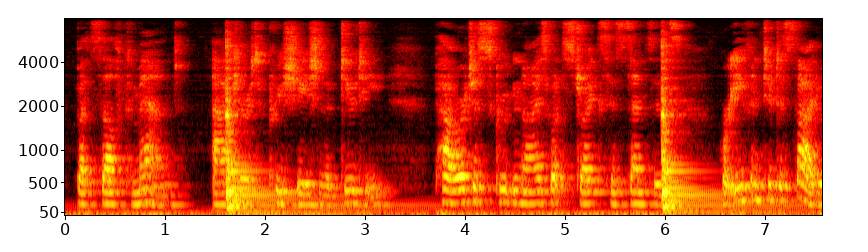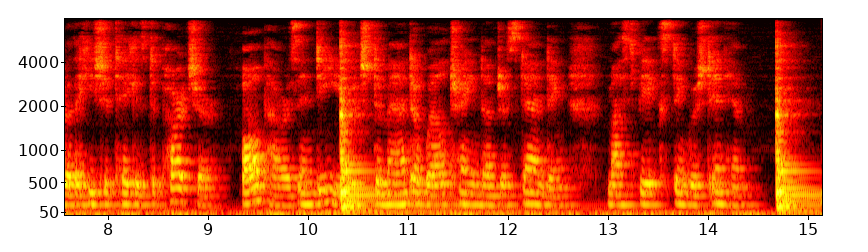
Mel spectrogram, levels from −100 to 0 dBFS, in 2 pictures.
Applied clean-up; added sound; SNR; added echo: none; Bowed string instrument; 2 dB; reverberation time 0.3 s.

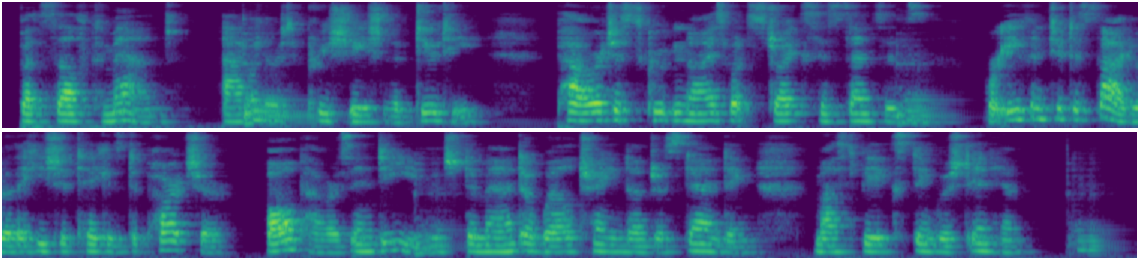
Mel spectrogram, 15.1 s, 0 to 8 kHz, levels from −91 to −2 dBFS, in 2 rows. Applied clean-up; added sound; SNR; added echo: neural mask model DeepFilterNet 3.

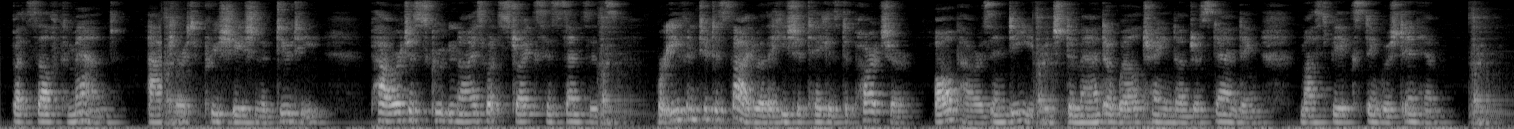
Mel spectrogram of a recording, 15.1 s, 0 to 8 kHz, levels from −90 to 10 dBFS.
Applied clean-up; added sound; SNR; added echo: neural separator model SepFormer DNS4.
